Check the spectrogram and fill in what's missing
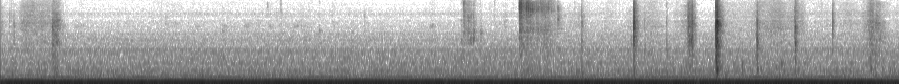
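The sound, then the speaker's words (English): Inside a parked car with a steady, heavy low hum and rumble throughout, a few light clicks and ticks scattered over it near the end; no voices. “I'm sitting in the car right now.”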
